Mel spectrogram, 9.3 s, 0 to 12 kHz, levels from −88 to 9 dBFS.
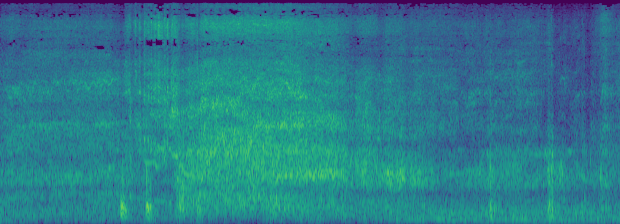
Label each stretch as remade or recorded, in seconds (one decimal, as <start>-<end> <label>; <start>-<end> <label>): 0.0-9.3 remade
